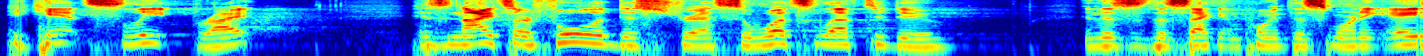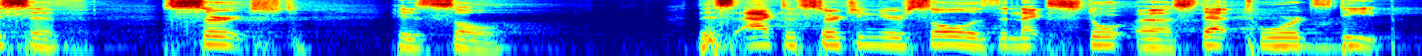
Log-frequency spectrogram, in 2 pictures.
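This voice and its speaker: A man preaching a sermon as pastor, earnest, swelling to near shouts for scripture and dropping low and quiet for emphasis. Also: steady tone, a little slow. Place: church. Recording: long reverb of a church hall.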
